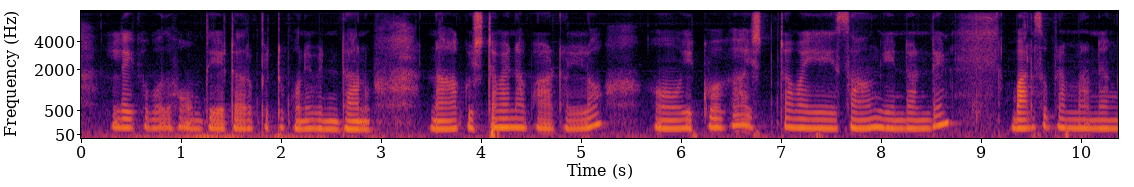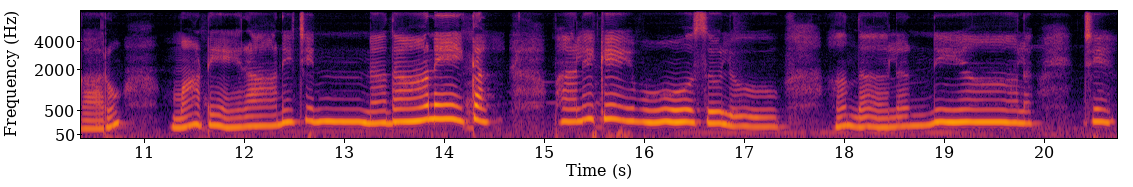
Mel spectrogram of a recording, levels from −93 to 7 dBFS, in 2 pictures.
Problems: none marked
